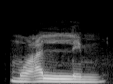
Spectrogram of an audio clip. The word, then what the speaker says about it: معلم: معلم. As you can notice, I stress on لا or on لي. I pronounce it double. معلم. معلم. معلم. One لي with سكون and the other لي with كسرة. Next one is سبورة.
